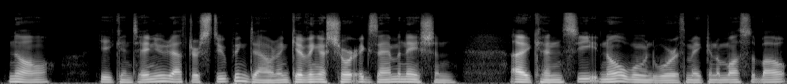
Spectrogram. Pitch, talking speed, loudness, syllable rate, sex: 110 Hz, 160 wpm, -19 LUFS, 4.7 syllables/s, male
